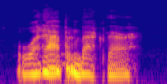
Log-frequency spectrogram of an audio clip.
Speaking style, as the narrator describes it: Calmly, he asked

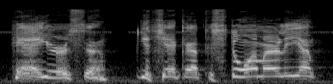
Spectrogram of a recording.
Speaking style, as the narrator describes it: the squeaky voice of Jimmy shouted

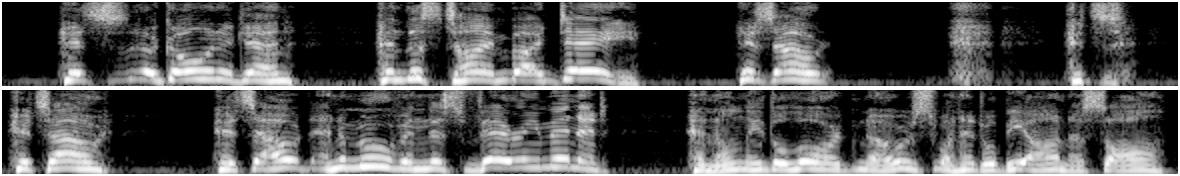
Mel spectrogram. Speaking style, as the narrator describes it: The speaker panted into silence

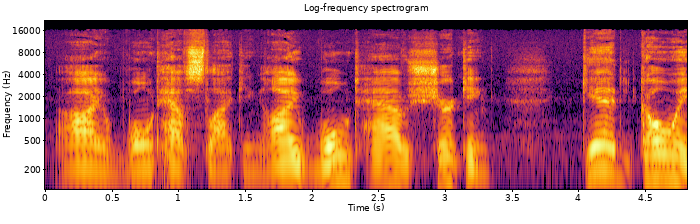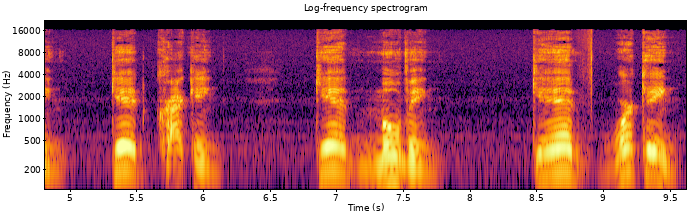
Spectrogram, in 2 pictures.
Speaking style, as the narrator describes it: He shouted and bellowed

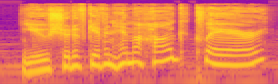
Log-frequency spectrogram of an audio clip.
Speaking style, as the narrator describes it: she said mockingly, laughing and jumping around in joy

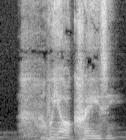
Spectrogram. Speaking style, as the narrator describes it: He cried

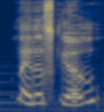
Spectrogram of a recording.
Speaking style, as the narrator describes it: Carla squeaked in a tiny voice

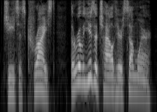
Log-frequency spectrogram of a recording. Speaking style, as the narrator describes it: Alice snapped

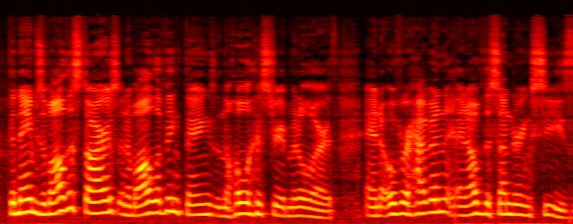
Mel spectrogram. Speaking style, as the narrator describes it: laughed Pippin

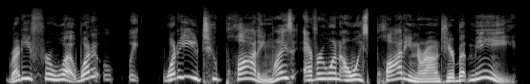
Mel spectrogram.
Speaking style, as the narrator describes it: the dad whined

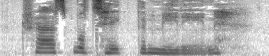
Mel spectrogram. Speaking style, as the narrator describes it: He bitterly says

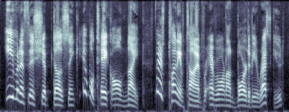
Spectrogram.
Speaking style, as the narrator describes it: one said with a laugh

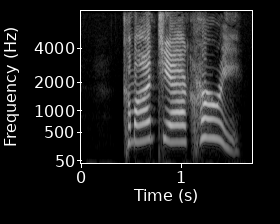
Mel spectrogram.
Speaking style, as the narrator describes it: cried Annie

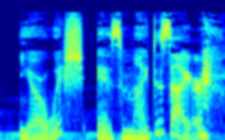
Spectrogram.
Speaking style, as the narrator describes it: laughed Ida

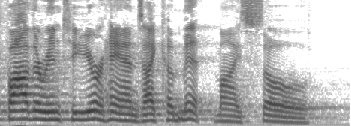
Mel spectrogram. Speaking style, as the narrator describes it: Jesus called out in a loud voice

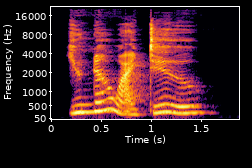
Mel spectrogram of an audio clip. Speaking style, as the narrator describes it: exclaimed Cooper

